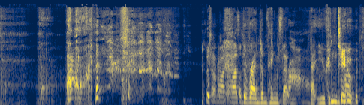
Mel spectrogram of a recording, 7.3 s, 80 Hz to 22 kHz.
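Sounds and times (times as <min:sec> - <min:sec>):
person imitating a dog growl: 0:00.0 - 0:01.9, 0:05.6 - 0:07.1
laughter: 0:01.9 - 0:05.1
speech: 0:04.2 - 0:07.2.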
